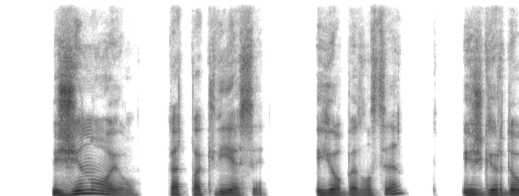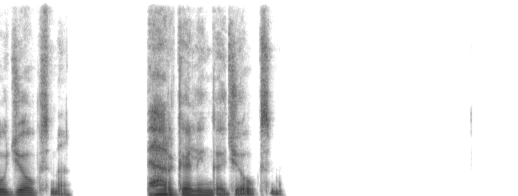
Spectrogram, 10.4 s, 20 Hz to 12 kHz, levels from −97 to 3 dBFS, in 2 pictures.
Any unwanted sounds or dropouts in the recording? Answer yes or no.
no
